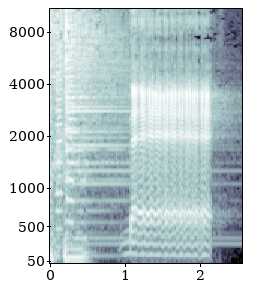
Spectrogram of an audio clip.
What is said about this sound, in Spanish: Esa es la oveja, la conozco bien.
